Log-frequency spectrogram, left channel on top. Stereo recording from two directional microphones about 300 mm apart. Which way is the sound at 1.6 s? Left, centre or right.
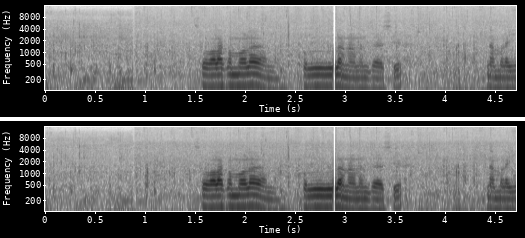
Centre.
